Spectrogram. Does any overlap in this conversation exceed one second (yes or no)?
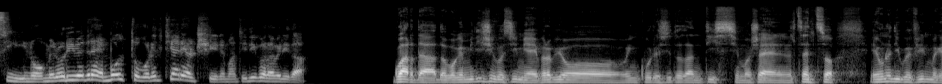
no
